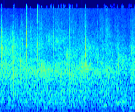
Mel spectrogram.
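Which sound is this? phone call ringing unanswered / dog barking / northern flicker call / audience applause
audience applause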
